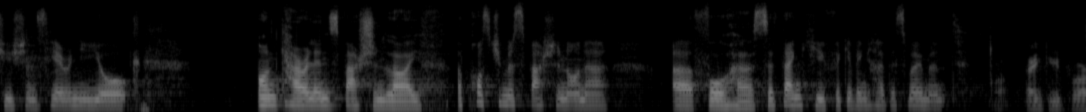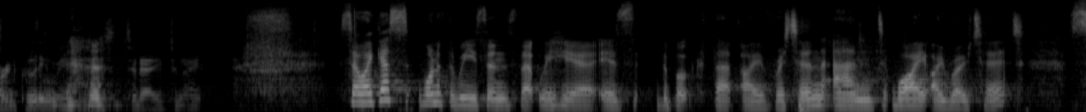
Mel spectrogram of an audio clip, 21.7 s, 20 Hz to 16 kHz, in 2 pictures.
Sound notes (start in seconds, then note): 11.4 chuckles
